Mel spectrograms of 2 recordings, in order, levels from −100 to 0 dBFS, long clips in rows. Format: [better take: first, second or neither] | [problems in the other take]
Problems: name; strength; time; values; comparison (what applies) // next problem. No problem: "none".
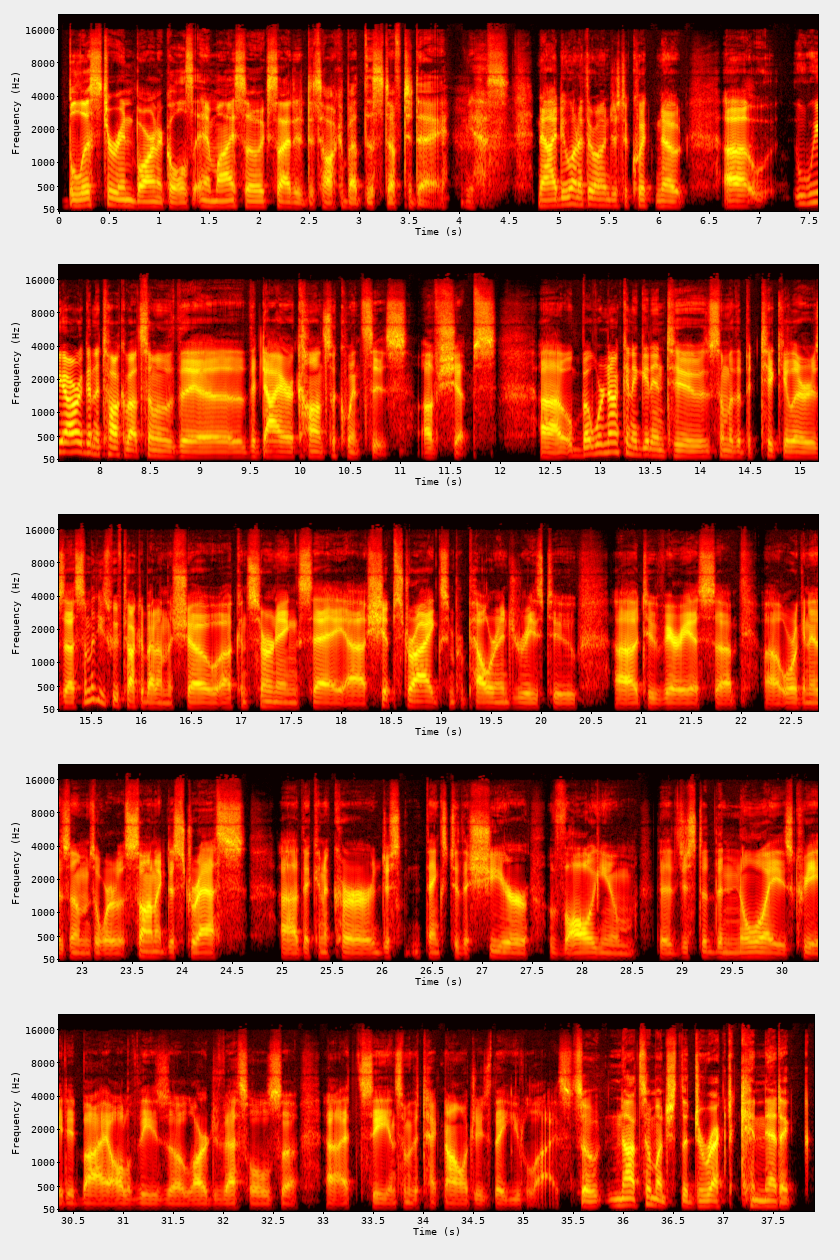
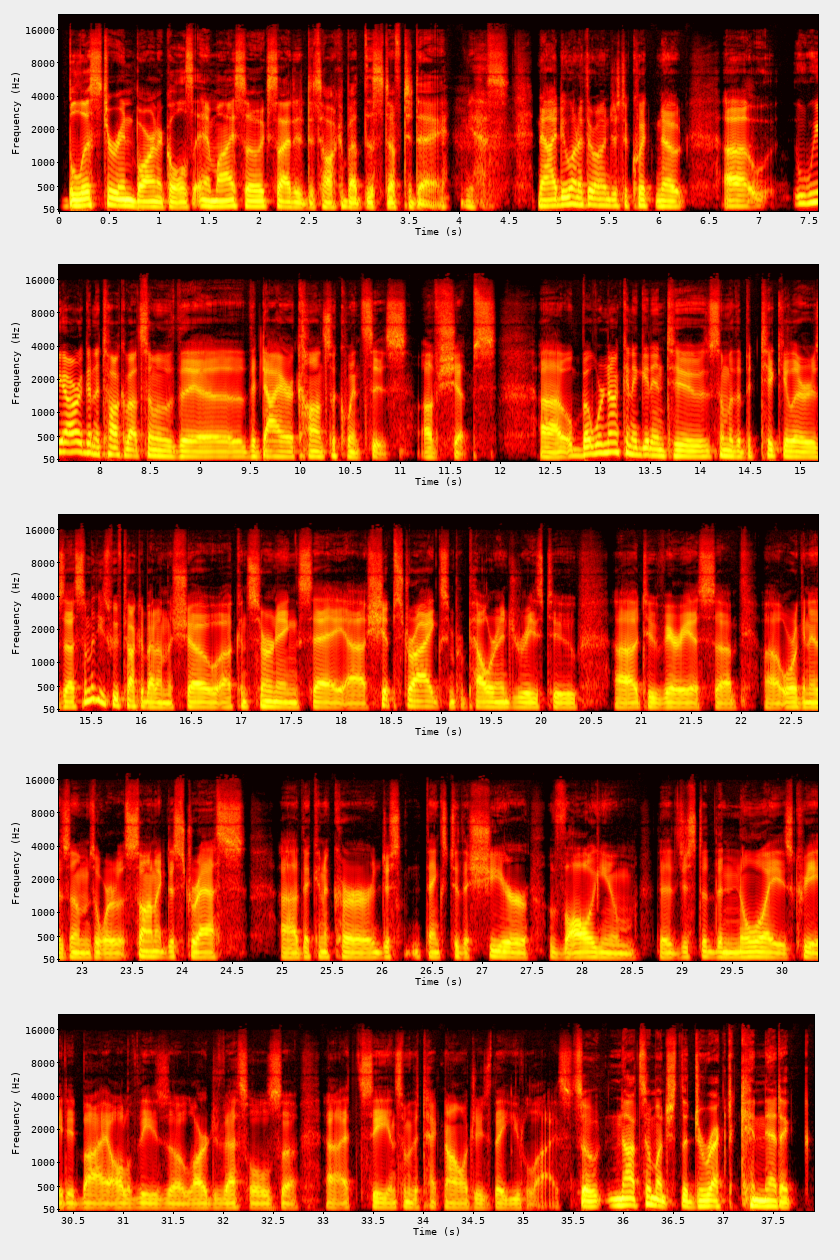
second | thin; very; fading below 950 Hz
